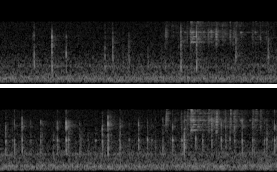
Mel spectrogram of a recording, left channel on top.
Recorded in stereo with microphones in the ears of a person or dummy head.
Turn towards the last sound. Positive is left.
turn(degrees=0)  # may be behind; listen again after turning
